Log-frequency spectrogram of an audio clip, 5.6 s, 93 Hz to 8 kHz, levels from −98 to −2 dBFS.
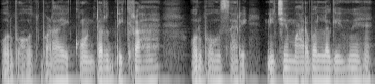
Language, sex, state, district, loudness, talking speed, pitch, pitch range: Hindi, male, Jharkhand, Palamu, -23 LUFS, 170 wpm, 110 Hz, 105-110 Hz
